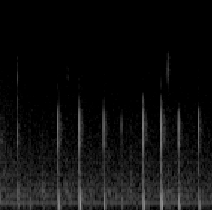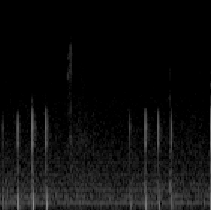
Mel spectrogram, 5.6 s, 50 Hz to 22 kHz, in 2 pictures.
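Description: A fine-tip pen makes short, scratchy drawing strokes on a flat, solid acrylic glass (plexiglass) sheet. About 19 quick, dry ticks come at an uneven pace, each bright and clicky with almost no ring. They sit over a quiet, steady low hum.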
